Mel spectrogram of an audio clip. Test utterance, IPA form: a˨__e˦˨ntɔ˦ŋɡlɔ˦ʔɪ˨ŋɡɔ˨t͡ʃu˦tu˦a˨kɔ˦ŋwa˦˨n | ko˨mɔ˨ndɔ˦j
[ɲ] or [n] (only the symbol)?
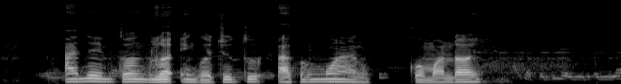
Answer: ɲ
